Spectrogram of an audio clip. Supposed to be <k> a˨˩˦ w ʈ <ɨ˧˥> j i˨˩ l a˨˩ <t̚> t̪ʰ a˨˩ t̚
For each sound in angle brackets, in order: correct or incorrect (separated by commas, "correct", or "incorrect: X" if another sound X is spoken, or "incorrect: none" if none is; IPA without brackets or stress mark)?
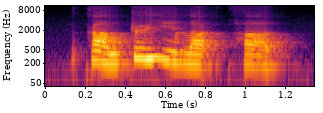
correct, correct, incorrect: k̚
